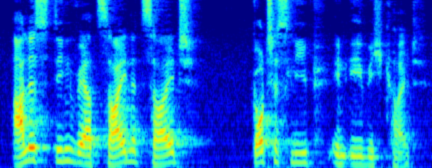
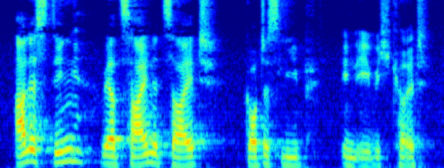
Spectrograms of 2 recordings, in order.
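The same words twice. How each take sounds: Both takes have the same delivery.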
